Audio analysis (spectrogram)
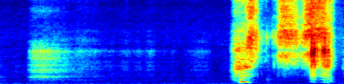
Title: The Sneezing Sniffler - PeekaBoo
